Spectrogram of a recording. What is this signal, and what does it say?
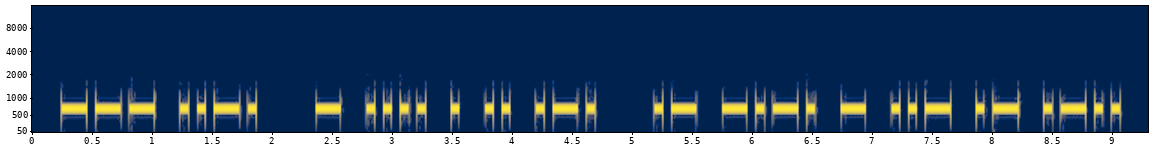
Morse code, heard as a keyed tone, about 17 wpm, 700 Hz. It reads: OF THEIR ACTUAL
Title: Sentences from Top 1000 Words - Review Part 5 - 17wpm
